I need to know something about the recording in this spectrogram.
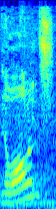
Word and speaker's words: New Orleans: Orleans as like have I said it right New Orleans yep there you go uh he's also been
